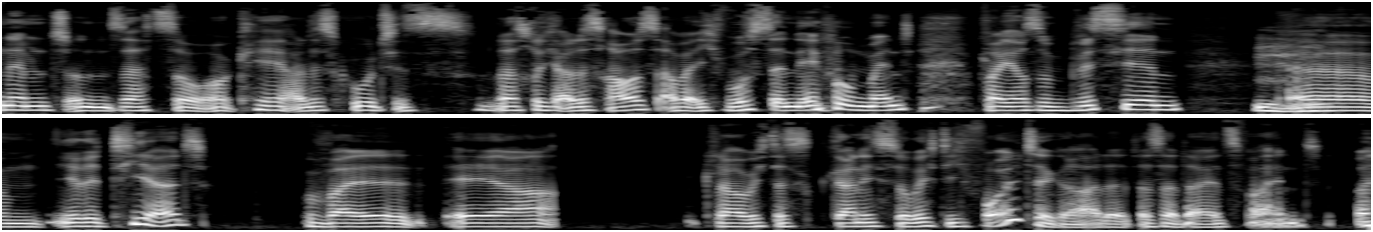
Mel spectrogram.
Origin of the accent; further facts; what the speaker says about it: Bonn, North Rhine-Westphalia, Germany; Ich komme ja gebürtig aus Bonn und wir haben als Kinder Kastanien gesammelt.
